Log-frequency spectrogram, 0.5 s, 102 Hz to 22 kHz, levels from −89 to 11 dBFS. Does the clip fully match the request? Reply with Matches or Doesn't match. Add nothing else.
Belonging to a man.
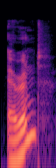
Matches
